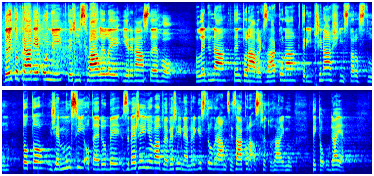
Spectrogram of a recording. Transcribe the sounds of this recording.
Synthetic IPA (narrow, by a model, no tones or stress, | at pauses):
bɪlɪt̪o̞pɾaːvjɛʔo̞ɲɪkt̪ɛr̝iːsxvaːlɪlɪjɛdɛnaːt͡st̪ɛːɦo̞ | lɛdnat̪ɛnt̪o̞naːvr̩ɣzaːko̞nakt̪ɛɾiːpr̝̥ɪnaːʃiːmst̪aɾo̞st̪uːm | t̪o̞t̪o̞ʒɛmusiːʔo̞t̪ːɛːdo̞bɪzvɛr̝ɛjɲo̞vat̪vɛvɛrɛjnɛːmɾɛɡɪst̪ɾuvɾaːmt͡sɪzaːko̞naʔost̪r̥ɛt̪uzaːjmu | t̪ɪt̪o̞ʔuːdajɛ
